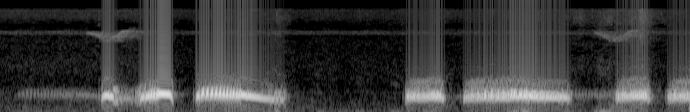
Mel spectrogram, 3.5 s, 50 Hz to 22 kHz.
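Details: Wild-caught spotted dove with the 'thổ pha' cooing style, recorded at Sa Thầy on 26 November 2019, cooing in contest. Low mellow coos come as short notes followed by longer drawn-out ones, with a soft faint tone at the start.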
